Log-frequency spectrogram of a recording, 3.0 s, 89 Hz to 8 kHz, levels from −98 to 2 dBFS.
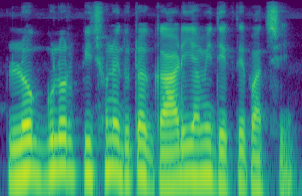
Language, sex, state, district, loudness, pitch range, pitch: Bengali, male, West Bengal, Cooch Behar, -16 LUFS, 120-150 Hz, 140 Hz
